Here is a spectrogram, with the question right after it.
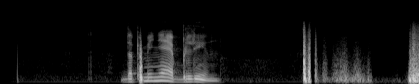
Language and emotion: Russian, angry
